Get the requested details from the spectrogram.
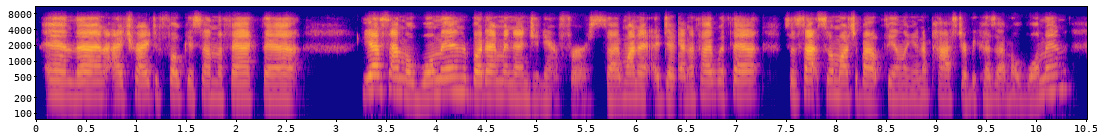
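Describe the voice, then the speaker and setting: Her voice is shaky, with fairly even intonation. The woman speaks at a fairly quick pace. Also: medium pitch for a woman. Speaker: desktop engineer, guest speaker. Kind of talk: talk presentation with Q&A.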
